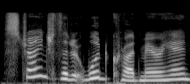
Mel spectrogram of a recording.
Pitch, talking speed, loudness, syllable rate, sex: 240 Hz, 190 wpm, -17 LUFS, 5.0 syllables/s, female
